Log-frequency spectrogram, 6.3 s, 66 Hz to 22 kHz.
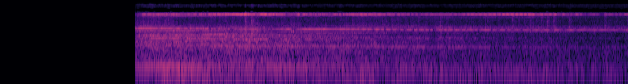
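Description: Silence for just over a second, then the steady high whine of a radio-controlled F7F Tigercat twin-engine scale model's motors running while it sits on the ground, easing slightly in level toward the end.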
